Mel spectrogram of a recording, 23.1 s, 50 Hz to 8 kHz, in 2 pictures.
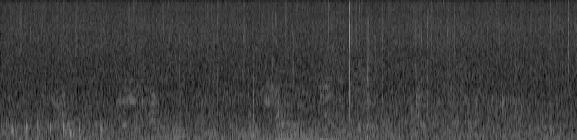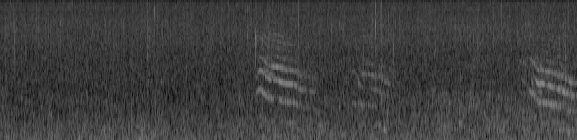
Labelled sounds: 1.0	1.3	killer whale, Bigg's (transient), 0.78 to 0.97 kHz
2.3	2.7	killer whale, Bigg's (transient), 0.81 to 1.0 kHz
16.6	17.7	killer whale, Bigg's (transient), 0.78 to 3.8 kHz
18.7	19.4	killer whale, Bigg's (transient), 1.0 to 1.7 kHz
22.1	23.0	killer whale, Bigg's (transient), 0.78 to 2.3 kHz

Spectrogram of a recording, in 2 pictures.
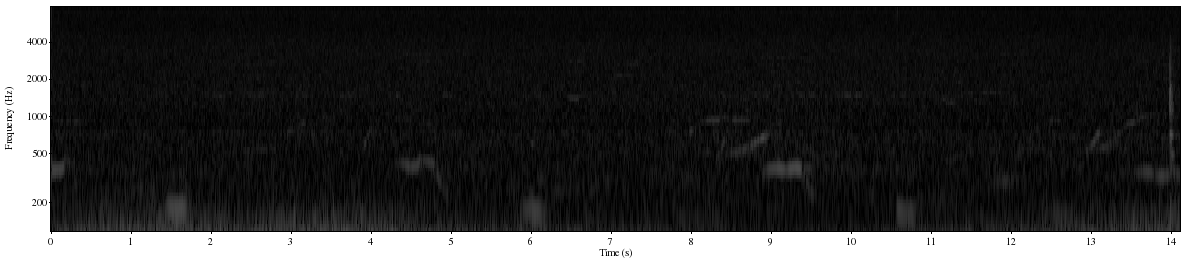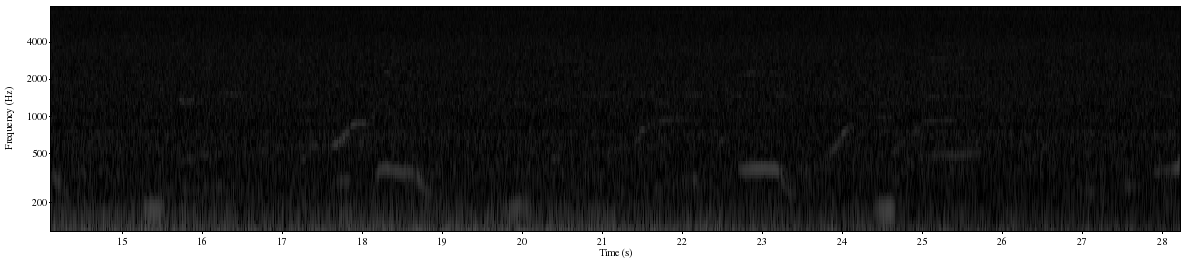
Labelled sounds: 8.1	8.5	humpback whale, 0.86 to 1.1 kHz
13.4	13.7	humpback whale, 0.80 to 1.1 kHz
17.8	18.1	humpback whale, 0.80 to 0.93 kHz

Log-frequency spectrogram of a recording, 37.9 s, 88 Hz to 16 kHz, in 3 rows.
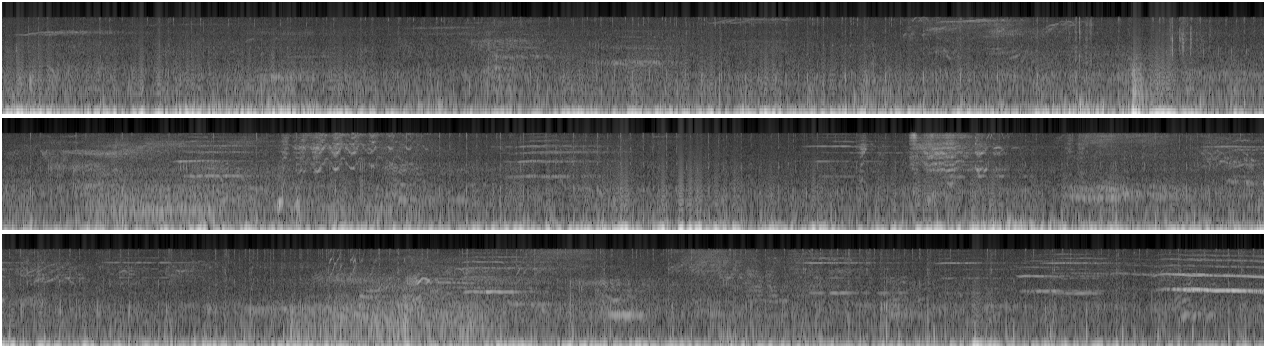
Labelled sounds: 0.0	1.1	killer whale, southern resident, 1.7 to 4.6 kHz
17.6	18.3	killer whale, southern resident, 0.86 to 6.5 kHz

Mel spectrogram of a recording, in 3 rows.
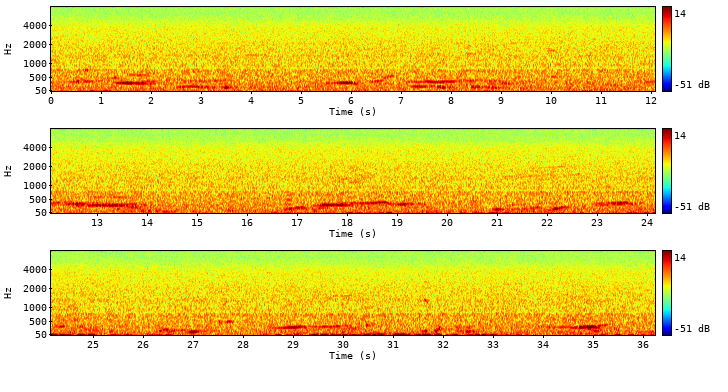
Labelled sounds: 30.0	30.2	humpback whale, 1.5 to 1.7 kHz

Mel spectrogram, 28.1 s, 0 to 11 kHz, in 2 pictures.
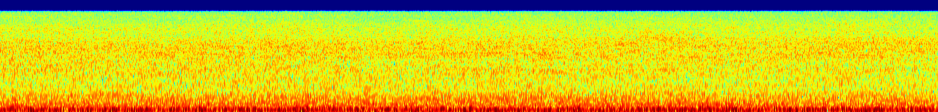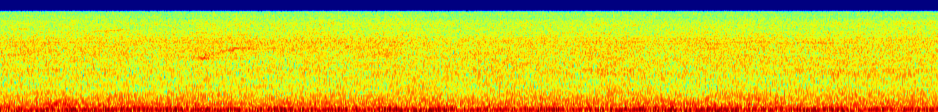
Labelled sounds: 15.5	15.9	killer whale, southern resident, 4.2 to 4.5 kHz
17.0	17.8	killer whale, southern resident, 0.95 to 3.5 kHz

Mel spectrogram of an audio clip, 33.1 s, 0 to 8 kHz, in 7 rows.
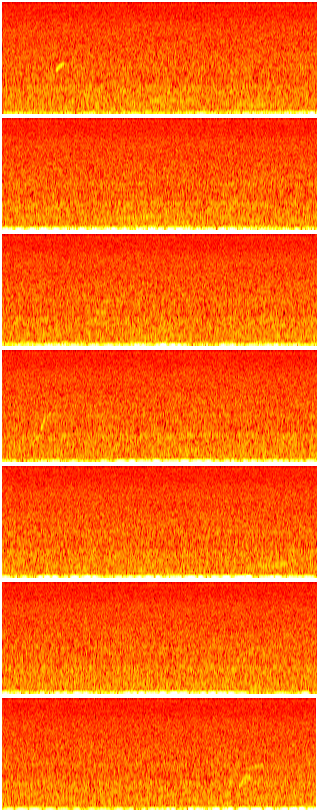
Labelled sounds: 31.9	32.2	humpback whale, 0.80 to 1.2 kHz

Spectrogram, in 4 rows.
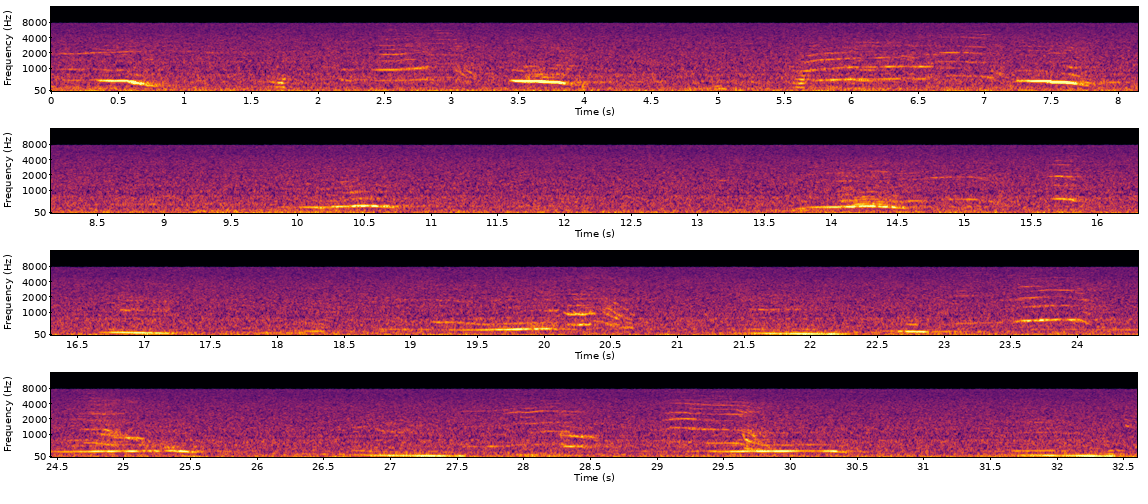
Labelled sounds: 0.0	0.7	humpback whale, 1.9 to 2.2 kHz
2.4	2.9	humpback whale, 0.86 to 2.0 kHz
5.6	7.0	humpback whale, 0.93 to 2.2 kHz
14.7	15.2	humpback whale, 1.6 to 1.9 kHz
20.1	20.4	humpback whale, 0.83 to 1.1 kHz
23.5	25.2	humpback whale, 0.80 to 2.8 kHz
27.5	28.6	humpback whale, 0.80 to 3.1 kHz
29.0	29.8	humpback whale, 1.2 to 4.1 kHz

